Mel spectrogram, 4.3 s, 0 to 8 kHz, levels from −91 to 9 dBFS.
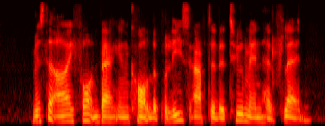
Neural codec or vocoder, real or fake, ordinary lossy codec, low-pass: codec, 16 kHz, 4 kbps, X-Codec, HuBERT features, trained on general audio; fake; none; 7.2 kHz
